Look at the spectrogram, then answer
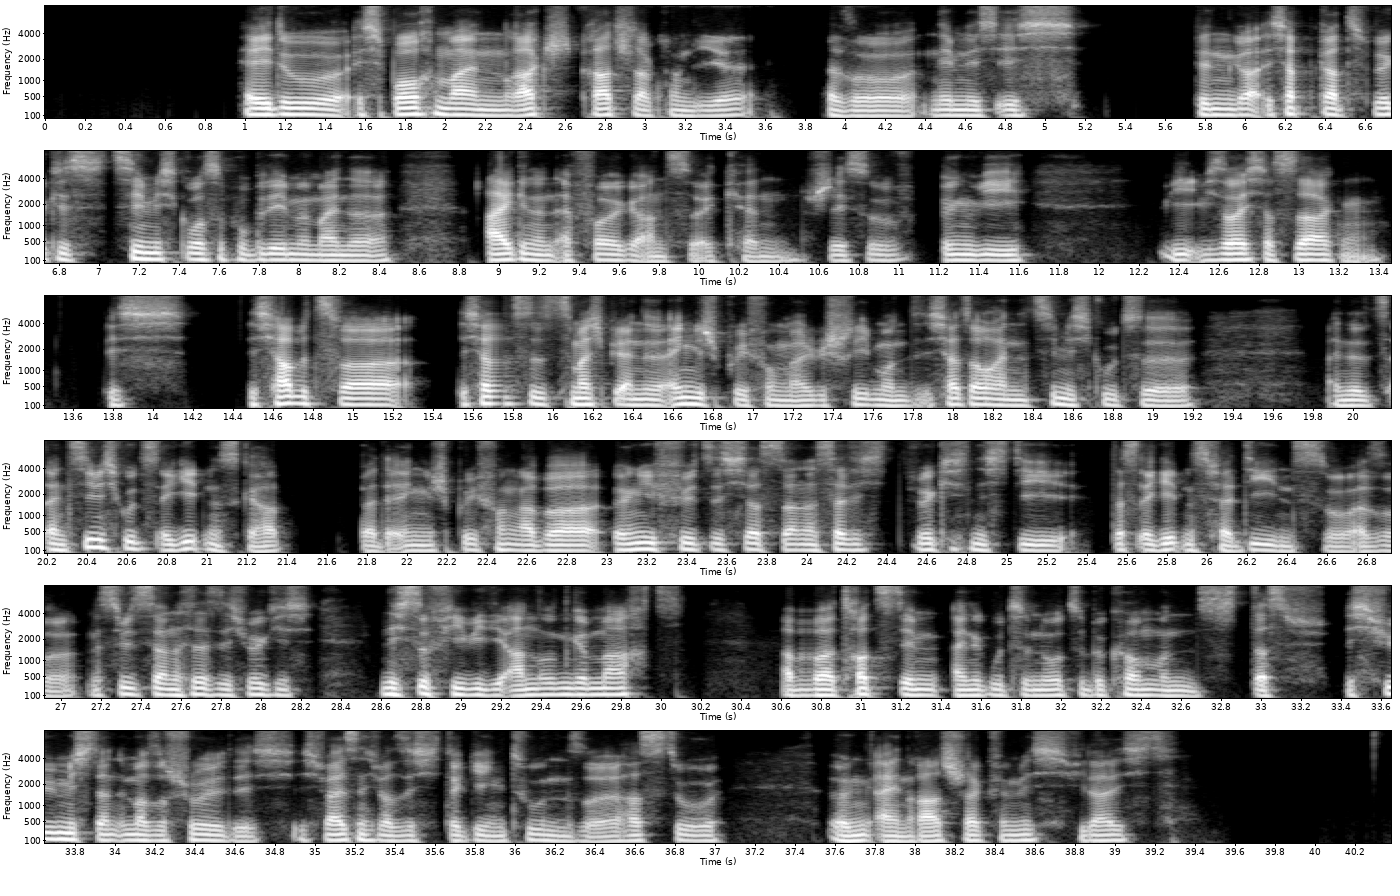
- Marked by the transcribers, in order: none
- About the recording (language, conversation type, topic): German, advice, Warum fällt es mir schwer, meine eigenen Erfolge anzuerkennen?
